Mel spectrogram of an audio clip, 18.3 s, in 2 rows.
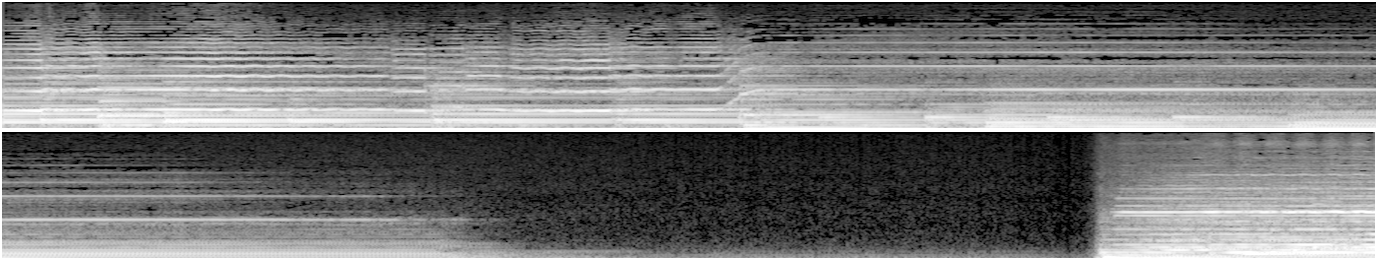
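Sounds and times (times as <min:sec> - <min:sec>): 
violin: 0:00.0 - 0:11.8, 0:16.5 - 0:18.2
piano: 0:00.0 - 0:13.2, 0:16.4 - 0:18.2.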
